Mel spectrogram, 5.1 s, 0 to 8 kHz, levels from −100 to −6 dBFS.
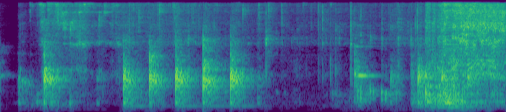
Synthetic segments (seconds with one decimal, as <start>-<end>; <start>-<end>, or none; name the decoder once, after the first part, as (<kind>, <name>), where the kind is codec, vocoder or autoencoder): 0.0-1.2 (vocoder, HiFi-GAN); 4.3-5.1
